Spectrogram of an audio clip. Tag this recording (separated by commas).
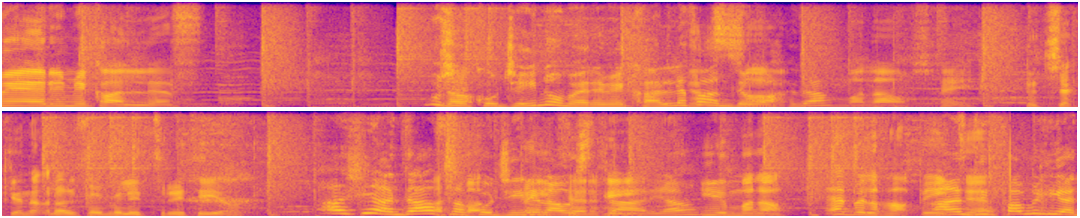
Music, Speech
